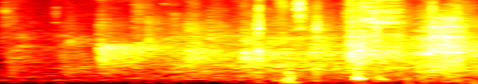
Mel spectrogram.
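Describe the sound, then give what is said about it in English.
After a brief quiet moment, an audience breaks into steady, moderately loud clapping that carries through to the end, with a few sharper claps and some murmuring voices mixed in. “Now, if you've ever known of this gift giver, I want you to clap, okay?”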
